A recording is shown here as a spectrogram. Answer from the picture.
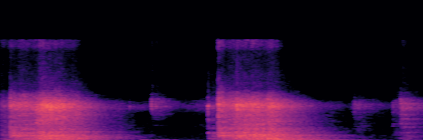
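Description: Demolition noise from a timber ceiling structure being pulled down. There are two loud, rough crashing and scraping sounds about two seconds apart, each dying away over a second or so.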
